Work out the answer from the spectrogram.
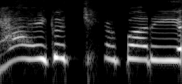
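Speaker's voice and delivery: very high-pitched, hyped-up, excited voice. Explaining dog training, showing the wrong way to praise a dog: excited dog praise. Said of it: "praising your dog in that level".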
